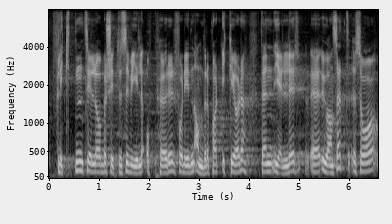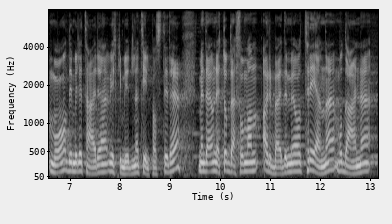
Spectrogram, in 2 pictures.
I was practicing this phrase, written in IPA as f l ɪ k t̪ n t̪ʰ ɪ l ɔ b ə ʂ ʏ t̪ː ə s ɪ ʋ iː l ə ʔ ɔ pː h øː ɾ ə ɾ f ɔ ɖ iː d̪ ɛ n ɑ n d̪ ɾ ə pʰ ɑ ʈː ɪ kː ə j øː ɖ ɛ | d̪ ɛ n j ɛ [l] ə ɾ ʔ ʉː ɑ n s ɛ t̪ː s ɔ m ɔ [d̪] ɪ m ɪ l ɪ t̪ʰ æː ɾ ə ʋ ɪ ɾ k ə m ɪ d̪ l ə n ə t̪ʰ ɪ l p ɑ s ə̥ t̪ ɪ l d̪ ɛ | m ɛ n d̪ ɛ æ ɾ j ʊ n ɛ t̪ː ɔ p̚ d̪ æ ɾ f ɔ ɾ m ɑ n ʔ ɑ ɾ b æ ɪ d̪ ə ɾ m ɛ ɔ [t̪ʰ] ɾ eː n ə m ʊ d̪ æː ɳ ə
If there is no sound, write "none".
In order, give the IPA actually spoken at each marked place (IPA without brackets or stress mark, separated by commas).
lː, d̪, t̪ʰ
